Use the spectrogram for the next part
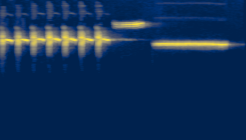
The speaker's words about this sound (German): Das war die Goldammer. Das war die Goldammer.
